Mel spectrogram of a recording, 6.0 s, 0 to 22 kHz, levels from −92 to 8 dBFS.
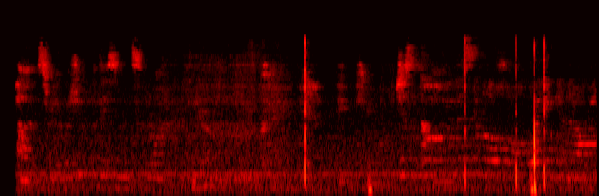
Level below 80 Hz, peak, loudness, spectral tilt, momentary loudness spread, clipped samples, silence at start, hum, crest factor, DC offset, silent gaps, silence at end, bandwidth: -74 dBFS; -18 dBFS; -52 LUFS; -2 dB/octave; 18 LU; under 0.1%; 0.15 s; none; 38 dB; under 0.1%; none; 0 s; 11.5 kHz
